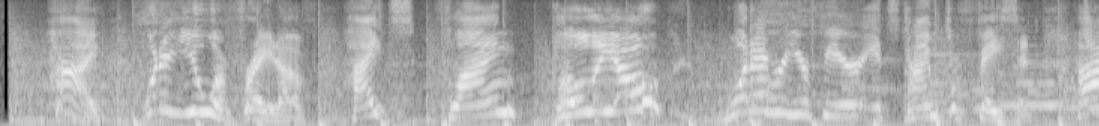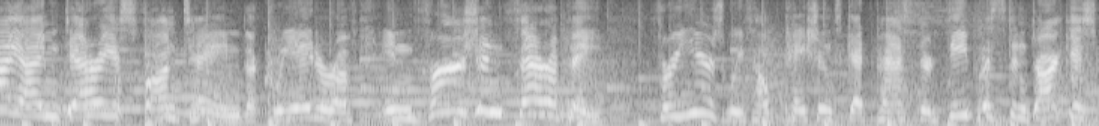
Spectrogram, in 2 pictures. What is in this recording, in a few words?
commercial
